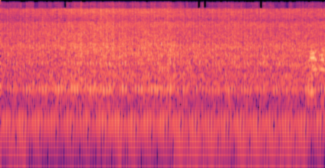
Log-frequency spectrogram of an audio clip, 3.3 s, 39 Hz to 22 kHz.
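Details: 1991 Onan 7.5 JB generator, first run after cleaning dirty ignition points that caused no spark: steady, even drone at constant pitch, no misses, knocks or hunting; running smoothly near rated speed.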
